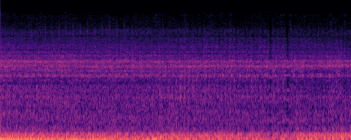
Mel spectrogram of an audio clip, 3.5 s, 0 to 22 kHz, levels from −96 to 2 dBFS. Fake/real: fake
